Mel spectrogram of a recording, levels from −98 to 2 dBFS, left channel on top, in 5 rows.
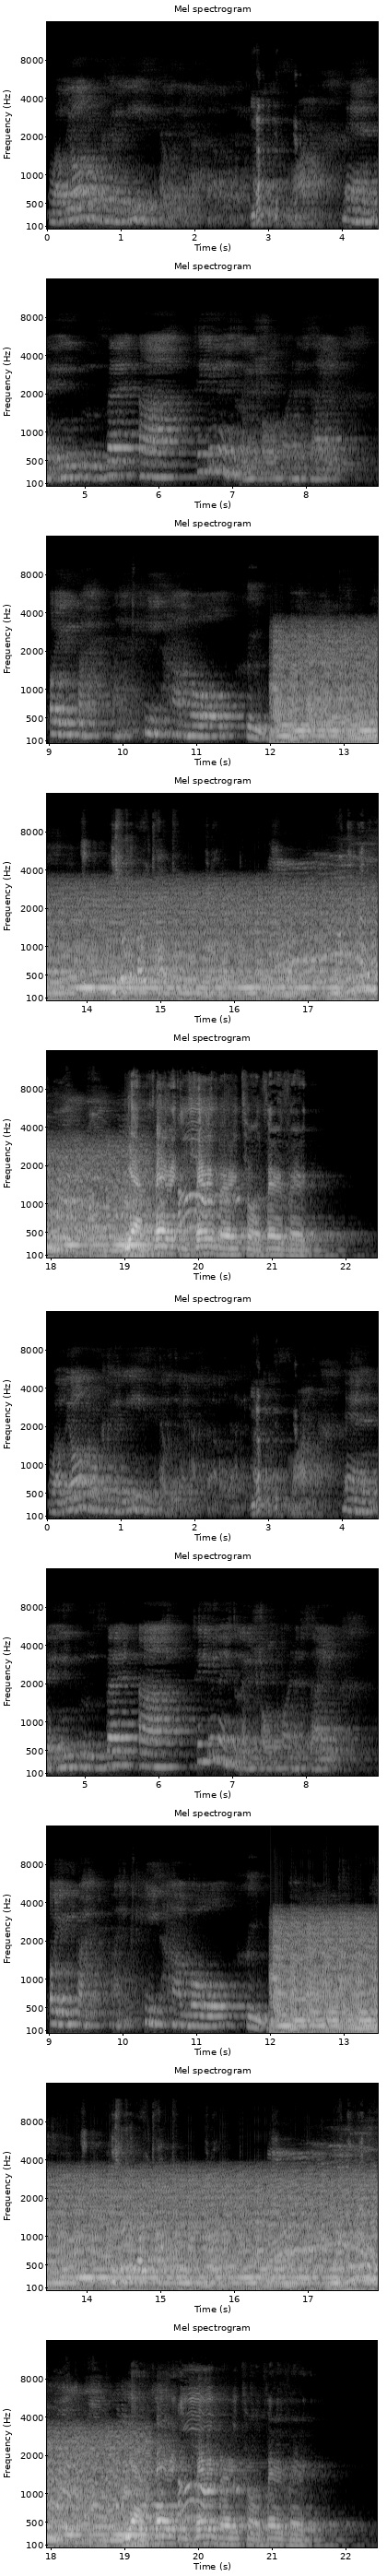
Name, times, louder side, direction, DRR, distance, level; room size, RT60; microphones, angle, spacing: voice 1, 0.0-2.9 3.3-6.2 6.5-8.7 9.0-11.4 11.6-11.7 12.3-14.4 16.4-19.5, right 1 dB, 75° right, -2 dB, 7.8 m, -44 dB
Guitar, 12.0-19.4, right 1 dB, 30° right, 1.9 m, -31 dB
voice 2, 14.3-15.9 16.5-16.6 17.4-20.2 20.5-20.6, equal, ahead, 0 dB, 2.7 m, -37 dB
voice 3, 19.0-21.4, left 2 dB, 70° left, 7 dB, 2.4 m, -29 dB
29.0 x 21.5 x 6.9 m, 1.5 s
head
